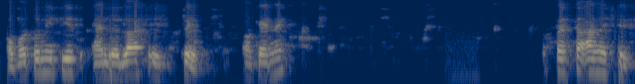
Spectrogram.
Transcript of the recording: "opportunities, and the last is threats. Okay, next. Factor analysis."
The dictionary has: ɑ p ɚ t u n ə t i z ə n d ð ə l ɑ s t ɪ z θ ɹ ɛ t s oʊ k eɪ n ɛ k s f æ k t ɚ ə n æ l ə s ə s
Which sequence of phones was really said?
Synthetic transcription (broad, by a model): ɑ p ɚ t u n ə t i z ə n d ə l ɑ s t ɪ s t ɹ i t oʊ k eɪ n ɛ k s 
